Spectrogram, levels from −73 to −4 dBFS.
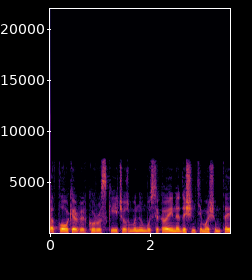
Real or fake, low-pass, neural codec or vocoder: fake; 7.2 kHz; codec, 16 kHz, 0.5 kbps, X-Codec, HuBERT features, trained on LibriSpeech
